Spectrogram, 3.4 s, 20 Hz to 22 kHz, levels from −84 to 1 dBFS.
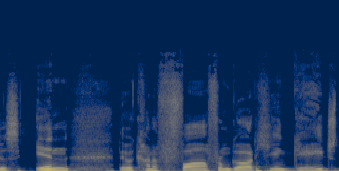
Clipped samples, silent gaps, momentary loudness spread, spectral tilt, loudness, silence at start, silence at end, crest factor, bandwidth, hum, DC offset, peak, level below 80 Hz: under 0.1%; none; 10 LU; -6.5 dB/octave; -31 LUFS; 0 s; 0 s; 18 dB; 15 kHz; none; under 0.1%; -12 dBFS; -66 dBFS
